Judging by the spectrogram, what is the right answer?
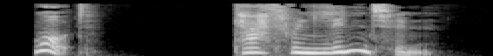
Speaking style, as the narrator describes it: I exclaimed, astonished

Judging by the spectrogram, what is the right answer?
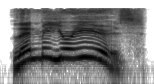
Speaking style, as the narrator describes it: a man shouted

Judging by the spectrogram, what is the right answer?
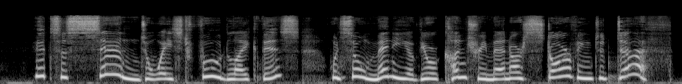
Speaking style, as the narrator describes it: she screamed

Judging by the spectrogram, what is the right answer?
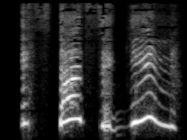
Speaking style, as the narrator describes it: she screamed

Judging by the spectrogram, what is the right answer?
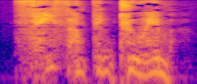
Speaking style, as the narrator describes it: whispered Omri

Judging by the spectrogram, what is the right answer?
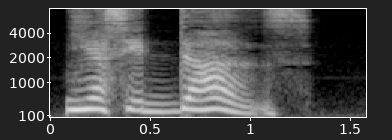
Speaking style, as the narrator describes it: she cried

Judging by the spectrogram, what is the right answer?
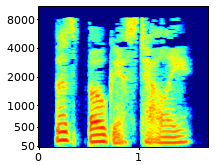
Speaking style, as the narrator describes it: Zane said softly

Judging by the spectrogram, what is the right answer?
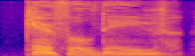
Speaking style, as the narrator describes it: Zavid said in a low tone

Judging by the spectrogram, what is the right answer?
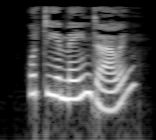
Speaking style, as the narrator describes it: would say, brightly interested

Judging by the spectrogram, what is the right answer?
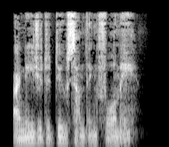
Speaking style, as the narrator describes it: under his breath, he murmured

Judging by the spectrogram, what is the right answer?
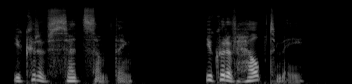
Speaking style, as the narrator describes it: Aloud, she muttered to Shiriam

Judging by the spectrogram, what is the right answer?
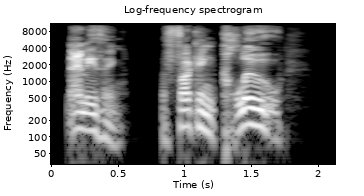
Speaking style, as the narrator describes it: Bernard barked

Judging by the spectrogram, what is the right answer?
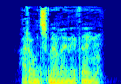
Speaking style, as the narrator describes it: he whispered

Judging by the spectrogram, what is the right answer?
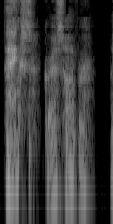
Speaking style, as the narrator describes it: I said quietly

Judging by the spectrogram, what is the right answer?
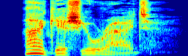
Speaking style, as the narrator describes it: Irv said with a sigh

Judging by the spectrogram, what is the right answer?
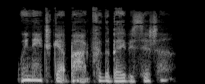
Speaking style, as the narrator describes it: she whispers into Nathan's ear

